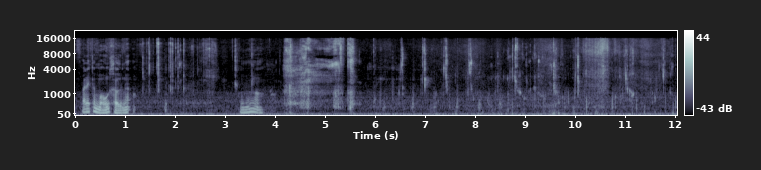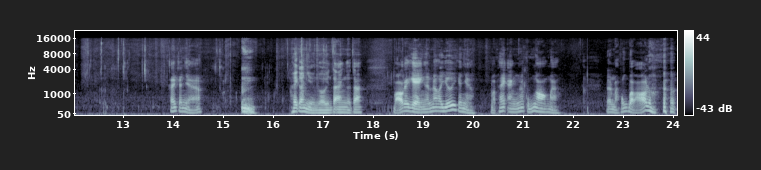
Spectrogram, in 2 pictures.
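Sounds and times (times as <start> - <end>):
man chewing: 1.2 - 14.0, 14.6 - 16.4.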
